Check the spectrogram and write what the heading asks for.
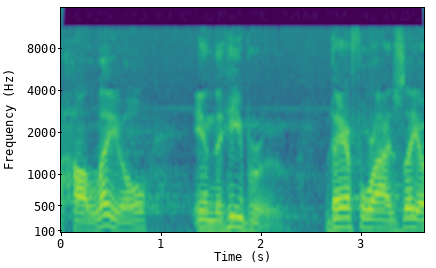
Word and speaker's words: Helel: That's H-A-L-E-L. Oh, I'm sorry. H-E-L-E-L. Pronounced Hallel.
